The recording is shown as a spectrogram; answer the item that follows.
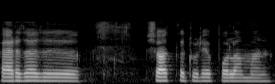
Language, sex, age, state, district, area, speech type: Tamil, female, 30-45, Tamil Nadu, Chennai, urban, spontaneous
